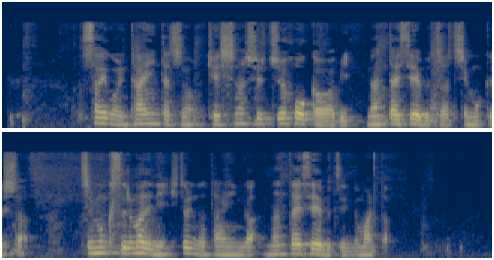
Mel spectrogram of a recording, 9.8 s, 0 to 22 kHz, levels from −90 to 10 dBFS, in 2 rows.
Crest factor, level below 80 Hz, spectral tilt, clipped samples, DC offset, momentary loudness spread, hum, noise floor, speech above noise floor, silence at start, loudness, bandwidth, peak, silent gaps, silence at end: 20 dB; -58 dBFS; -5 dB/octave; under 0.1%; under 0.1%; 10 LU; none; -59 dBFS; 36 dB; 0.2 s; -24 LUFS; 11.5 kHz; -6 dBFS; none; 1.05 s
